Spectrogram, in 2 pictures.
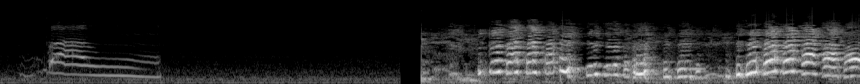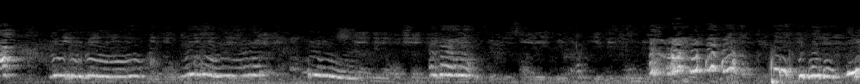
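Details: Domestic cat meowing indoors in a small room. A short falling meow opens the recording. After a pause comes a dense run of varied, wavering, drawn-out meows that rise and fall, mixed with human laughter.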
